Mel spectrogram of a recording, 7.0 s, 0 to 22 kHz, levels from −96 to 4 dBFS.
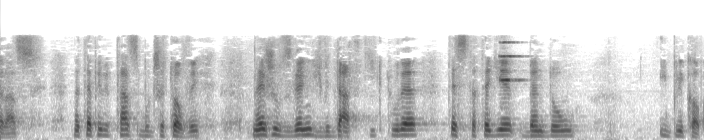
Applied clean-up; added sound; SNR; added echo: none; Bowed string instrument; 1 dB; none.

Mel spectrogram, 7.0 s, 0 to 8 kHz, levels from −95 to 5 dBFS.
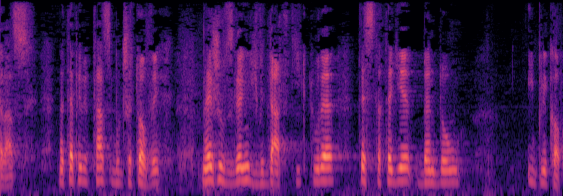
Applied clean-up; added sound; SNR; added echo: none; none; none; none.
